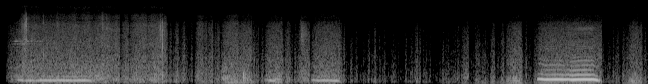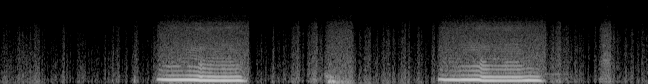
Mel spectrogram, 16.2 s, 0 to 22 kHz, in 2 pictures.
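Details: Overweight cat snoring in sleep: soft, regular, slightly whistling snores roughly every three and a half seconds, about 17 breaths per minute, in a quiet room.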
